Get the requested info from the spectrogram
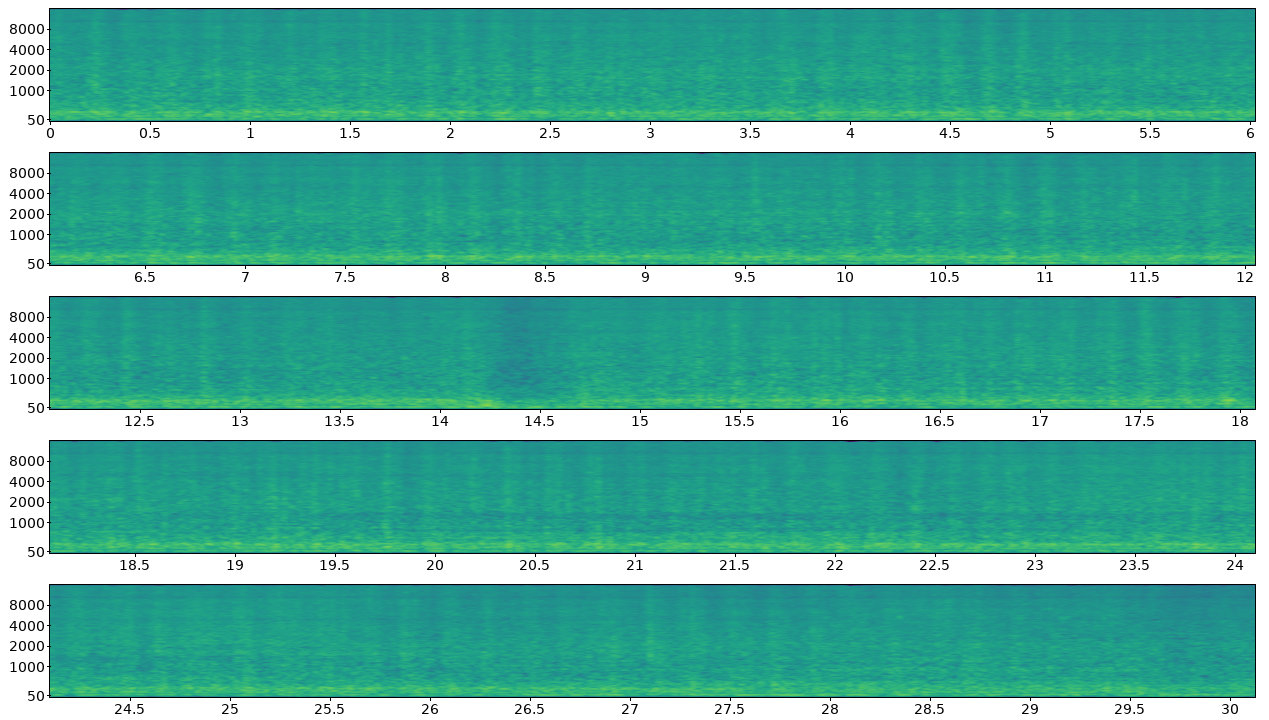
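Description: Plastic film pre-washer tank running: a steady motor hum under a continuous wash of churning water, with one brief break in the sound about halfway through.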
